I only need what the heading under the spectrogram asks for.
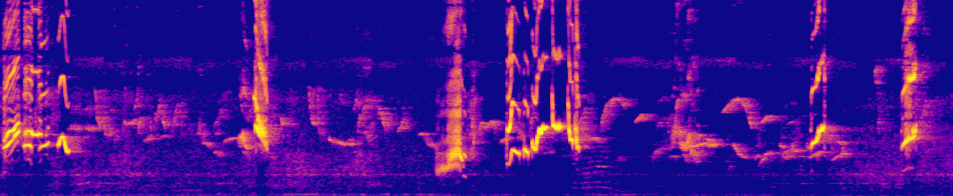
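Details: Oriental magpie-robin lure song with mimicked fill: scattered whistled chips, a harsh rasp, and rapid clusters of rising whistles between quieter gaps over faint background hum.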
